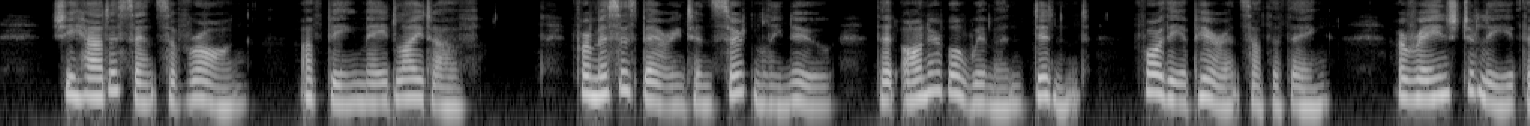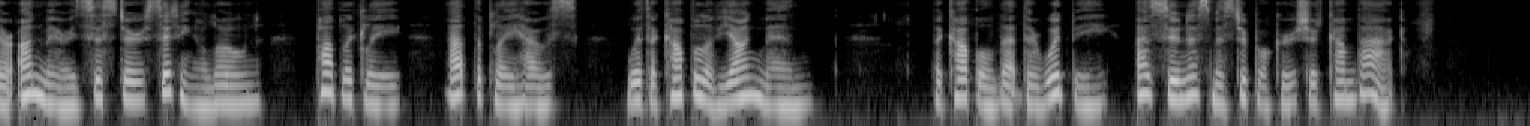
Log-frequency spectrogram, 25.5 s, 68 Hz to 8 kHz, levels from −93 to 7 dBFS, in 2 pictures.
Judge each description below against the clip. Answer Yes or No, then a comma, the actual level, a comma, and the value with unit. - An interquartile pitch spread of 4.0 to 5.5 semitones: Yes, average, 4.9 semitones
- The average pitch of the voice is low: No, medium, 175 Hz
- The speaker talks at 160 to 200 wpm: No, slow, 135 wpm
